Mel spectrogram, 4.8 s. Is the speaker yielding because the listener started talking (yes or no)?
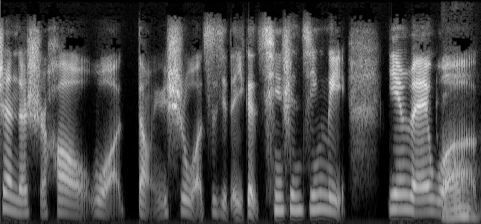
no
